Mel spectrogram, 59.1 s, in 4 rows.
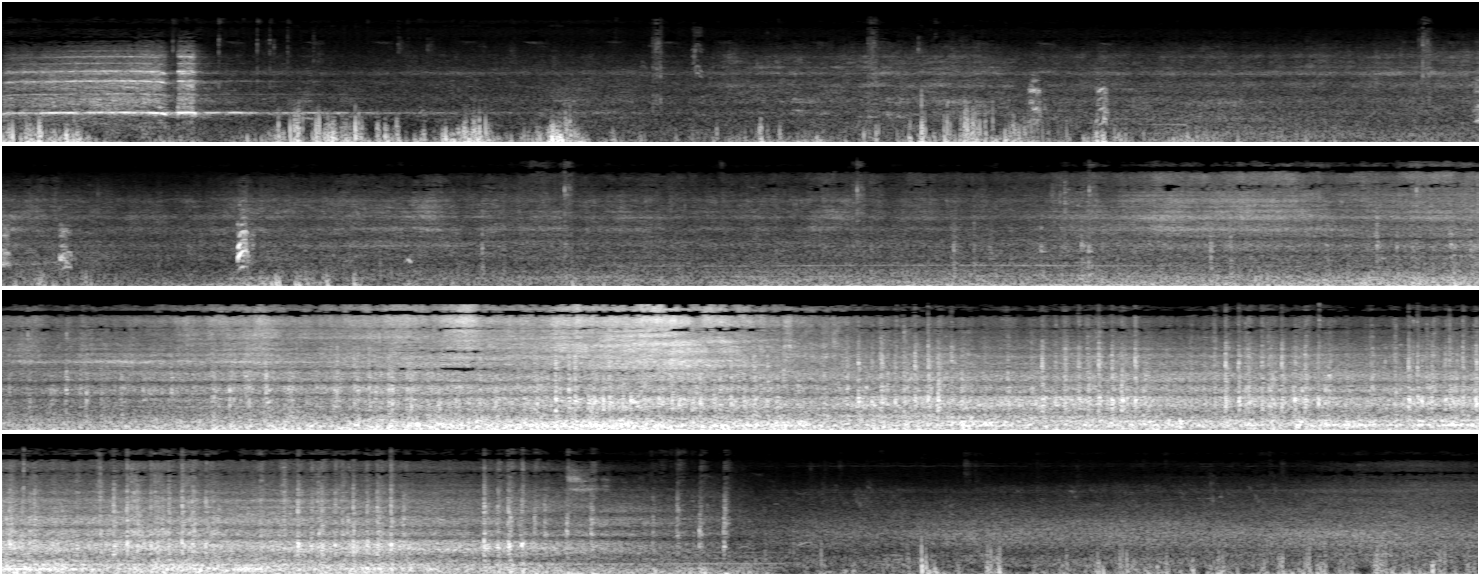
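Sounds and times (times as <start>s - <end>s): steam train passing: 0.0s - 59.0s
coach wheels clattering over track: 28.3s - 51.8s.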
